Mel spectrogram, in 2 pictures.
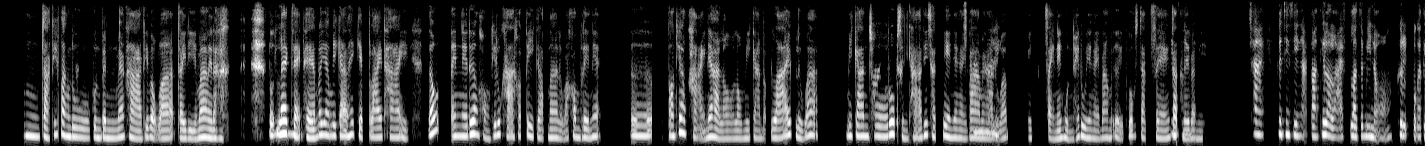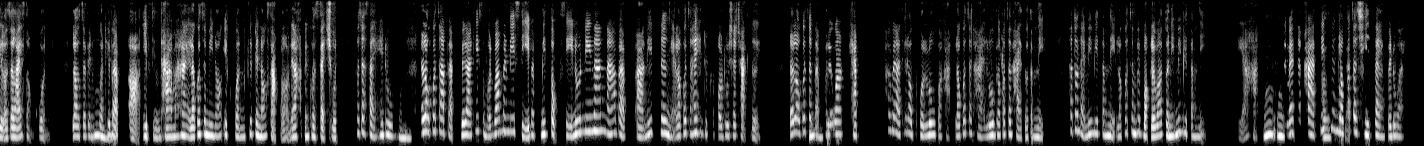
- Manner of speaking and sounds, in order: chuckle; unintelligible speech; tapping
- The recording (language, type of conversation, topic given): Thai, advice, จะรับมือกับความรู้สึกท้อใจอย่างไรเมื่อยังไม่มีลูกค้าสนใจสินค้า?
